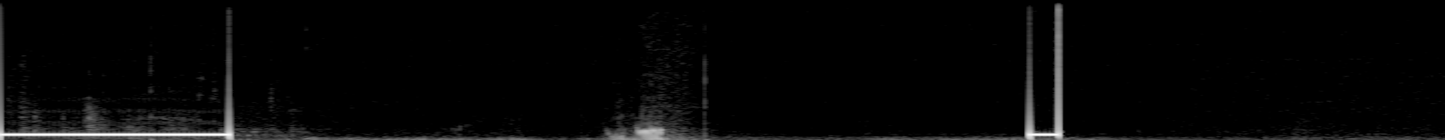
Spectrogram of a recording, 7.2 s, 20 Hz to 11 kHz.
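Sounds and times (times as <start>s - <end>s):
telephone tone of a call going straight to voicemail: 0.0s - 1.2s.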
